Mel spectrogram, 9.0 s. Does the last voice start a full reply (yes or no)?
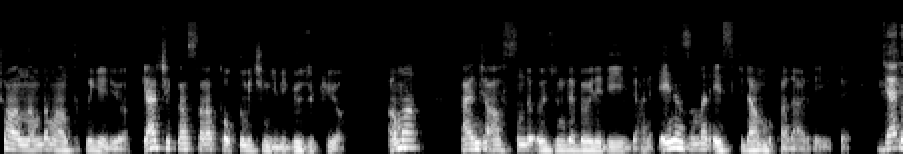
yes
